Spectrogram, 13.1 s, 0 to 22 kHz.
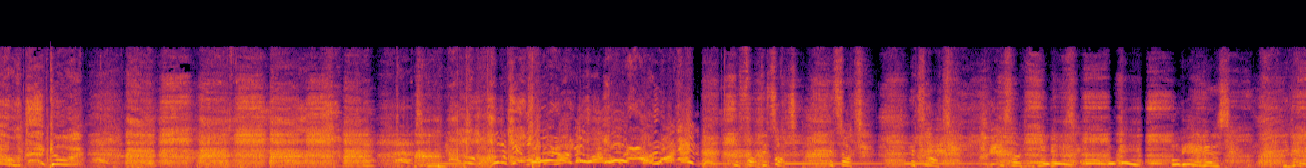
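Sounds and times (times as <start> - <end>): women crying and shrieking: 4.2 - 13.0
steady single-pitch tone: 4.3 - 5.0, 6.8 - 11.9
women gasping: 7.0 - 13.0.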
